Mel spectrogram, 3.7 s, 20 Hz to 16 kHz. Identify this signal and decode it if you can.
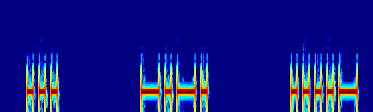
Morse code, heard as a keyed tone, about 20 wpm, spaced as for 8 wpm, 700 Hz. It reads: SC4
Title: 121 Lesson 20e - Number 3 - Three Characters 20wpm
